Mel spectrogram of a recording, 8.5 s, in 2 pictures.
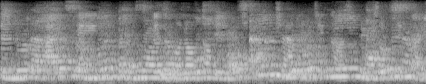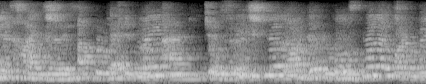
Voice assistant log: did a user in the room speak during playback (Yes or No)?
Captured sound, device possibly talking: Yes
